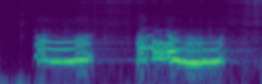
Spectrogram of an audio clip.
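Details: Foxhound on a wild boar hunt giving two long, steady howls around a second each, level in pitch with rich harmonics, separated by a short pause; no other sounds.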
